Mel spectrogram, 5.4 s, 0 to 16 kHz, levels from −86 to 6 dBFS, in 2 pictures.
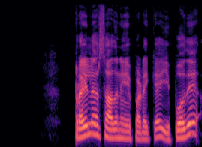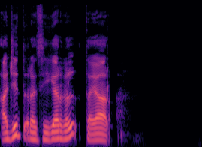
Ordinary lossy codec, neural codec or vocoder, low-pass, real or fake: none; vocoder, 48 kHz, 128 mel bands, Vocos; 14.4 kHz; fake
